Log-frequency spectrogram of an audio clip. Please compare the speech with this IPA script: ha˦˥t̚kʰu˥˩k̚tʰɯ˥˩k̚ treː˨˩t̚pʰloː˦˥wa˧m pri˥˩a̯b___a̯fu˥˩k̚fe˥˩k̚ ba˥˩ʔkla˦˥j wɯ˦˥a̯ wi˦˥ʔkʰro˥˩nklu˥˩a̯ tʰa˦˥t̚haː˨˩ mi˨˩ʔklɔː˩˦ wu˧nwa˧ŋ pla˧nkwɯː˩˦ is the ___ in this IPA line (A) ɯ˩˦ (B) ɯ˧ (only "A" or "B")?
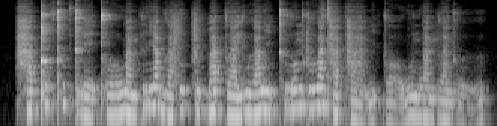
B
